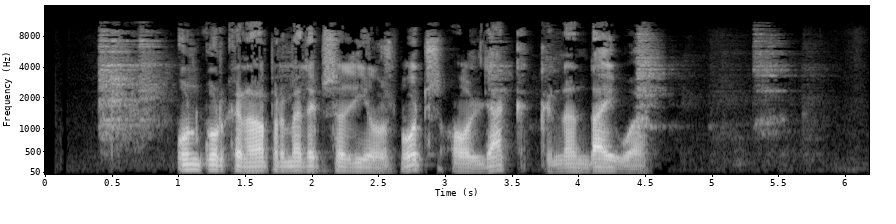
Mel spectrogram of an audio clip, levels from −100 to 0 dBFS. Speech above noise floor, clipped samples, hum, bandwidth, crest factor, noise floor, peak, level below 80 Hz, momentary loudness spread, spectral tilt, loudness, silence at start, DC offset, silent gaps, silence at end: 43 dB; under 0.1%; none; 11.5 kHz; 22 dB; -63 dBFS; 0 dBFS; -52 dBFS; 17 LU; -4 dB/octave; -21 LUFS; 0.4 s; under 0.1%; none; 0.7 s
